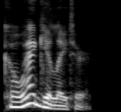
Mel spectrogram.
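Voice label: "coagulator", English, British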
